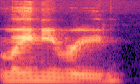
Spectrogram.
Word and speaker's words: Lainey Reid: You said it right, Lainey Reid.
